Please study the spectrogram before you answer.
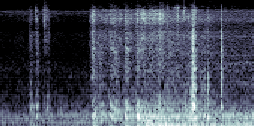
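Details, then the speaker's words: Scion xB four-cylinder: light clicks, then cranks and catches into rough, uneven idle; misfire data shows dead misfire on cylinder two, proven bad ignition coil; valve cover gasket also leaking. "so we got a dead mess we got a bad coil proven right there no doubt about it"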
